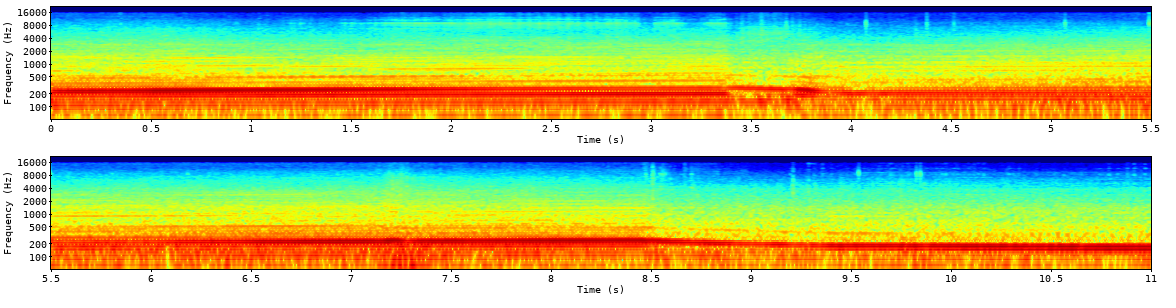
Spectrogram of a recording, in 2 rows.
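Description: Honda B16A2 inline-four with a cat-back exhaust, heard from inside the cabin while cruising under steady throttle. It holds a steady engine note that dips briefly about three and a half seconds in, then drops to a lower steady pitch near the end as the throttle eases.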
